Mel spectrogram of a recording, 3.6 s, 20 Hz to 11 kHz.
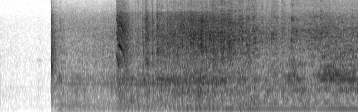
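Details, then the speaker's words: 12 V DC pump at about 12 V, now under load, reading about 80 dB, vibrating on the table: a steady buzzing hum with a firm low drone, running smoothly with no knocking or rattle. "nah ini baru kerasa nih kalau pakai Beb nih soalnya ini pada getar-getar di meja"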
